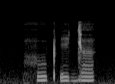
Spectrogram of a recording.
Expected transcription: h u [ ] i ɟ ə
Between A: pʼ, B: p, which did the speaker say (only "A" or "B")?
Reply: A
